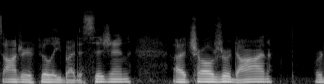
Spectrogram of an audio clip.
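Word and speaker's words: Jourdain: a win against Andre Philly by decision Charles Jordan or jordane is how how you say his name now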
